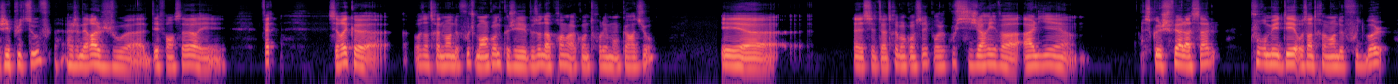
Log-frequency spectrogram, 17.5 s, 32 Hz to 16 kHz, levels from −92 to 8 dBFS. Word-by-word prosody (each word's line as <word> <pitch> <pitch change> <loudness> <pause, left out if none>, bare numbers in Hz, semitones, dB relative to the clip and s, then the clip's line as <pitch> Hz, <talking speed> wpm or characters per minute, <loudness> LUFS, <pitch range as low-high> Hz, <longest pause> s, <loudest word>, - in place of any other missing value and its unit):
j'ai 140 -1 +3
plus 145 +1 -3
de 130 - -12
souffle, 175 +6 -2 0.2
en 140 - -3
général, 130 +2 +4
je 125 - -3
joue 120 -1 -4
à 110 - -3
défenseur 130 +2 -1
et 110 -1 -5 0.4
en - - -46
fait, - - -10 0.6
c'est - - -2
vrai - - +6
que, - - 0 0.2
heu, - - -5 0.5
aux 135 - -5
entraînements 135 0 0
de 125 - -1
foot, 145 +5 -7
je 130 - -5
me - - +3
rends 125 +1 +4
compte 150 +1 -1
que 135 - -5
j'ai 125 -2 0
besoin 125 +4 -2
d'apprendre 130 +2 0
à 110 - -3
contrôler 125 +1 -4
mon 115 -1 -2
cardio 120 - -3 0.8
et 130 -2 +5
heu 110 - +3 1.0
et 120 -2 +3
c'est 120 -1 -4
un 115 - +1
très 135 +5 -5
bon 125 - 0
conseil 125 +4 -3
pour 125 -5 -6
le 125 - -4
coup, 155 +5 -11
si 140 - -2
j'arrive 135 +1 +1
à 120 -3 +3
allier, 135 +2 +1
hem, 130 +8 -2 0.9
ce - - -4
que 140 - +3
je 135 - +2
fais 155 - +3
à - - +7
la 125 -2 +5
salle 145 +4 -1 0.4
pour 155 -3 -2
m'aider 145 0 +5
aux 135 - -1
entraînements 130 -1 +1
de 125 - 0
football, 135 +5 -2
130 Hz, 215 wpm, -23 LUFS, 125-140 Hz, 1.0 s, à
